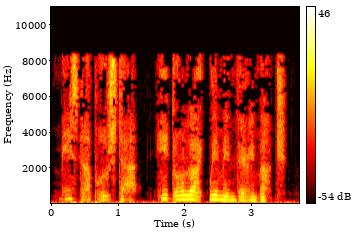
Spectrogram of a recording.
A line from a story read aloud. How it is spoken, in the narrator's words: whispered Hawar from behind her hand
